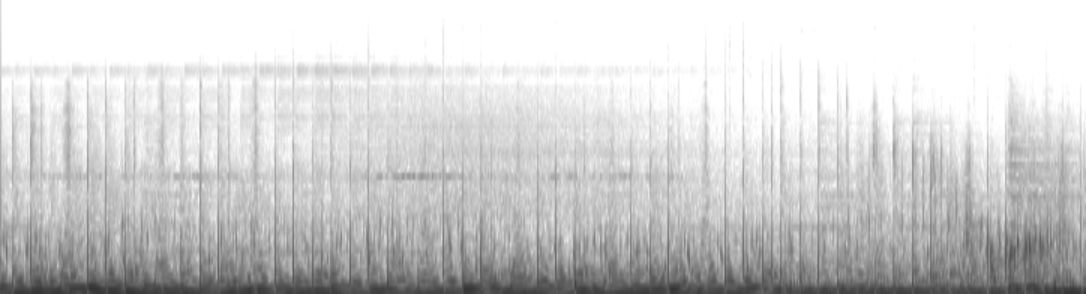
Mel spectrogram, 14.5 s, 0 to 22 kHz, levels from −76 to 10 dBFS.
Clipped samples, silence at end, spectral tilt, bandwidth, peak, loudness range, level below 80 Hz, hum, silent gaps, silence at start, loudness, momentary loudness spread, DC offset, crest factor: under 0.1%; 0 s; -9 dB/octave; 5.2 kHz; -2 dBFS; 3 LU; -16 dBFS; none; none; 0 s; -17 LUFS; 4 LU; under 0.1%; 12 dB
